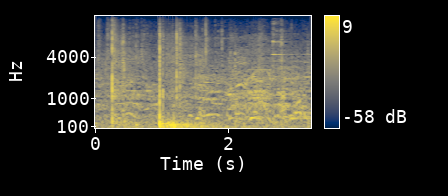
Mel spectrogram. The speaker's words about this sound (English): Flash bangs.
